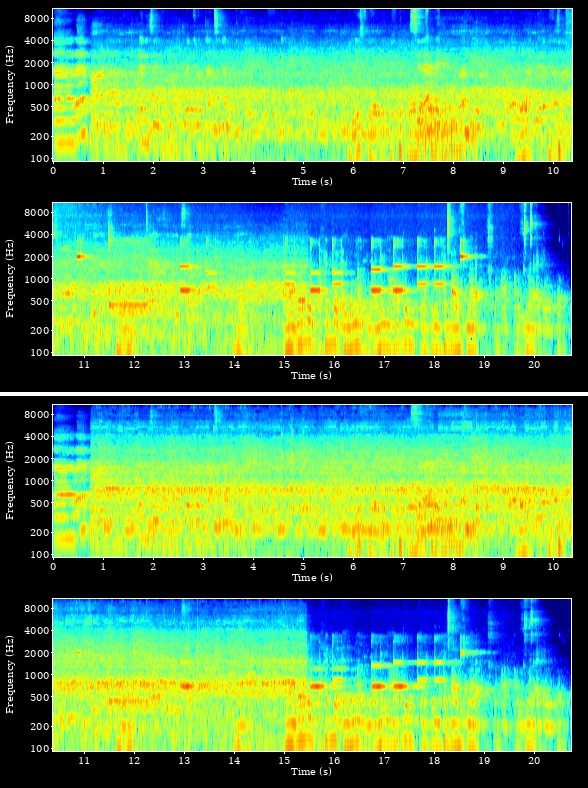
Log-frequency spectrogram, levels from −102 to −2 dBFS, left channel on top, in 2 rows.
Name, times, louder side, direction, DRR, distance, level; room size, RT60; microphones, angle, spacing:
voice 1, 0.0-3.8 7.2-8.6 8.9-10.8 11.1-13.4, left 1 dB, 20° left, 1 dB, 0.7 m, -35 dB
Muay Thai, 0.7-15.5, right 4 dB, 65° right, 0.6 m, -33 dB
voice 2, 5.9-8.3 9.2-9.6 10.1-10.2 11.6-12.0 14.0-14.4 15.0-19.0 19.2-20.5, left 1 dB, 50° left, 4 dB, 0.9 m, -35 dB
Telephone, 10.2-10.4 10.7-11.1 11.3-12.6 12.9-13.9 15.0-15.3 15.5-16.2 16.7-18.7 19.1-19.2 19.8-19.9, left 3 dB, 70° left, 0.4 m, -30 dB
13.5 x 10.0 x 3.3 m, 1.3 s
head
